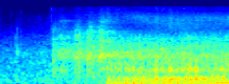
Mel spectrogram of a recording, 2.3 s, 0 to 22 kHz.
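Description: A 2021 Benelli Imperiale 400 motorcycle with its stock exhaust starts up close by: a brief starter whir, then the engine catches and settles into a loud, steady thumping idle.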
